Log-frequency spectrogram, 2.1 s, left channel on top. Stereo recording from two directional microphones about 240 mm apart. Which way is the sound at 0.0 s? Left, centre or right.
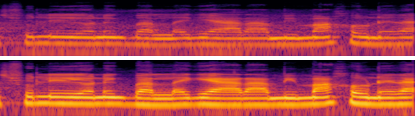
Right.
